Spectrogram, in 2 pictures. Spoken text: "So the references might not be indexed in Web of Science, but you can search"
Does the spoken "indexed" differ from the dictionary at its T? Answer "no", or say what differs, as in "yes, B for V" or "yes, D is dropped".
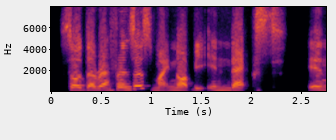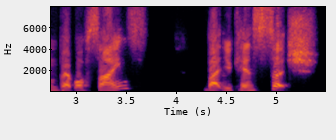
no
